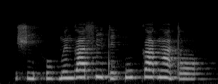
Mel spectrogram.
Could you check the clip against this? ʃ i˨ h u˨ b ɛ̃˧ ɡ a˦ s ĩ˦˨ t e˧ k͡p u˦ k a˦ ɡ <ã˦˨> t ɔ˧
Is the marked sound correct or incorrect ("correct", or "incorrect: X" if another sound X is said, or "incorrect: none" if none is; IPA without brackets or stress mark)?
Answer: correct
